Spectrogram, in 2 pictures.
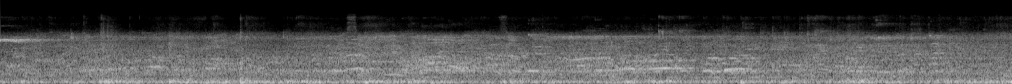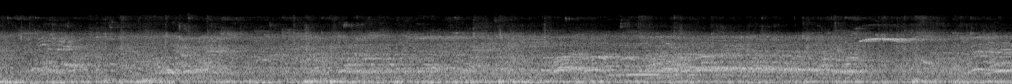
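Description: Echoing hubbub of many voices in a large hall, with repeated thuds of volleyballs being struck and bouncing on the courts, and a short high referee's whistle near the end.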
